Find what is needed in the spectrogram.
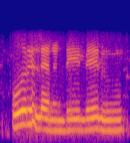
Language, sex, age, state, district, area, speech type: Telugu, female, 45-60, Andhra Pradesh, N T Rama Rao, urban, conversation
